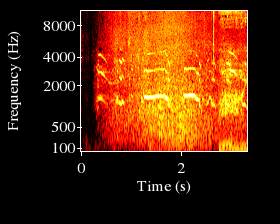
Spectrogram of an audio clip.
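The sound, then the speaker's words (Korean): Seagulls cry out in several short, thin calls above a steady wash of ocean surf, the waves rushing continuously and a deeper swell rolling in near the end. “파도 소리는 하면서 갈매기 소리.”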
